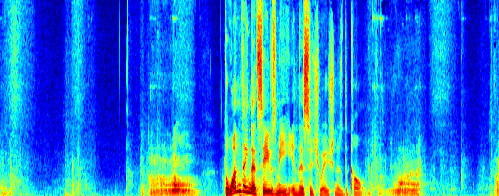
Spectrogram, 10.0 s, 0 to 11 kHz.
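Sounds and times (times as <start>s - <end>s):
dog growling and barking: 2.8s - 4.1s, 7.6s - 8.6s, 9.8s - 9.9s
speech: 4.5s - 8.4s.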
